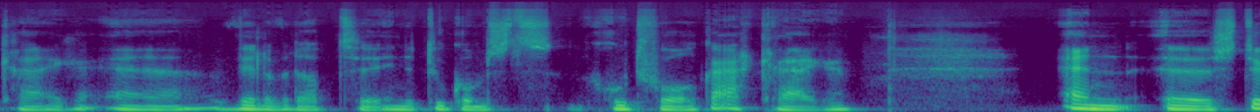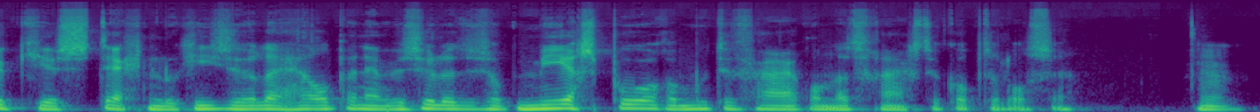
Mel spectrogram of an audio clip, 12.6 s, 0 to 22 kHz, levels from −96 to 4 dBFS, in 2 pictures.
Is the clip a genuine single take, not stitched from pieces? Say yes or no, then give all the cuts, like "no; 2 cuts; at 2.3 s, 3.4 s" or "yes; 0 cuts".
yes; 0 cuts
